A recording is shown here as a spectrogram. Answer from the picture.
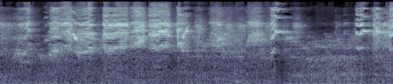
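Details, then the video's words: Lovebirds keep up a dense, shrill chatter of rapid high chirps and squeaky twitters in uneven bursts, with short gaps, and no other sounds. "LoveBird Singing & Chirping Sounds"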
